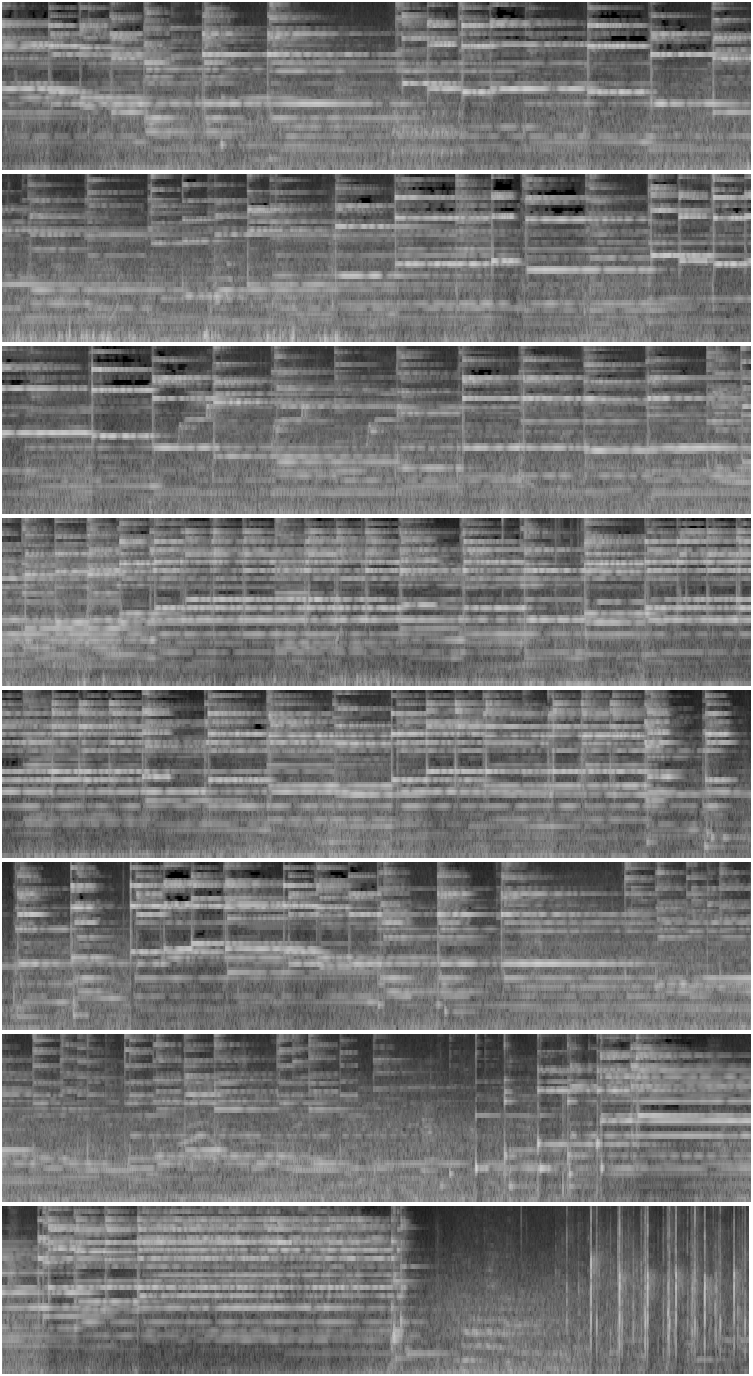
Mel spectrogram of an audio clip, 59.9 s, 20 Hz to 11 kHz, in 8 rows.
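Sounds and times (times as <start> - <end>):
handbell ensemble playing: 0.0 - 58.0.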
